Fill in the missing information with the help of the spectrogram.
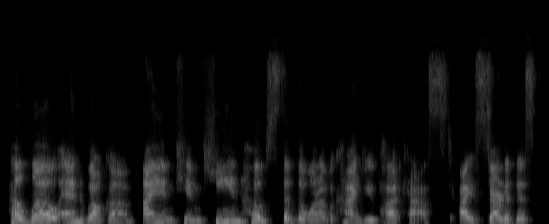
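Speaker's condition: No condition

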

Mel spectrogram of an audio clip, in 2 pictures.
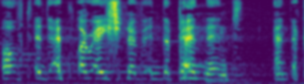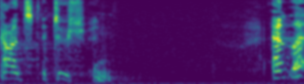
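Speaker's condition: Vocal dysphonia; not painful

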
